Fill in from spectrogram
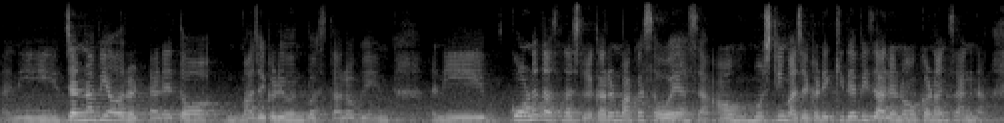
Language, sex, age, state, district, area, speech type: Goan Konkani, female, 18-30, Goa, Tiswadi, rural, spontaneous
